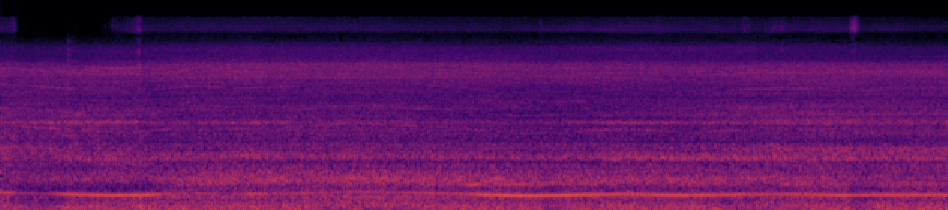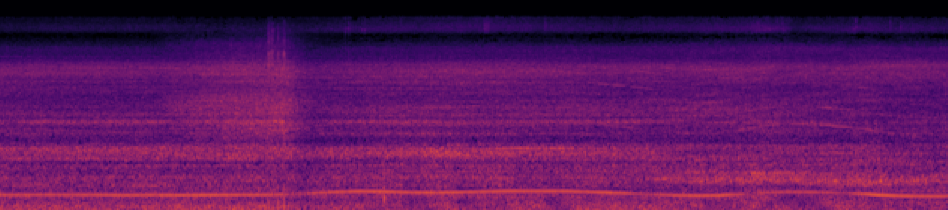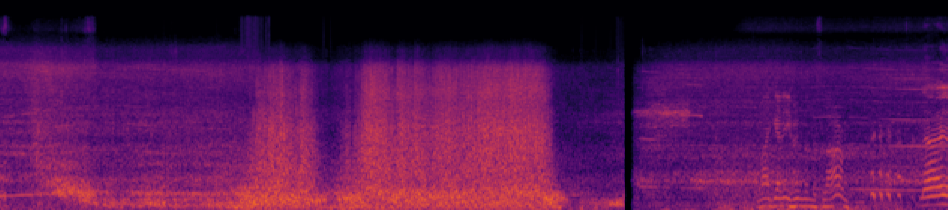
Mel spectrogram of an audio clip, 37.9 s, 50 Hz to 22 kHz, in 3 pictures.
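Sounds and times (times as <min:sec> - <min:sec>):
variometer audio tone: 0:00.0 - 0:37.9
air rushing past canopy: 0:12.0 - 0:17.7.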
